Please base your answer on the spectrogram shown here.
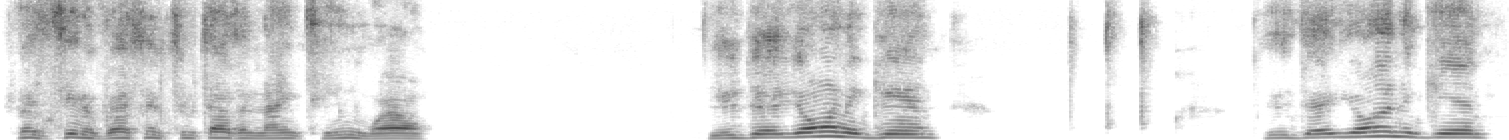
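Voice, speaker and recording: A woman's voice: on the low side, a little slow, pauses often, dark tone, low-quality recording. A woman hosting a casual livestream from home, cooing baby talk to her pet cat and chatting with viewers. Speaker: livestream host.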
